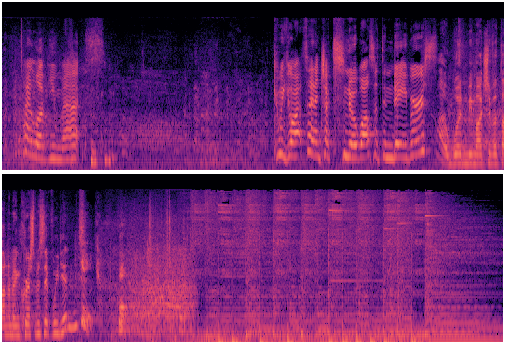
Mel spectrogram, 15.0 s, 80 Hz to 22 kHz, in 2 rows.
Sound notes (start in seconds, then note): 8.6 laughing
